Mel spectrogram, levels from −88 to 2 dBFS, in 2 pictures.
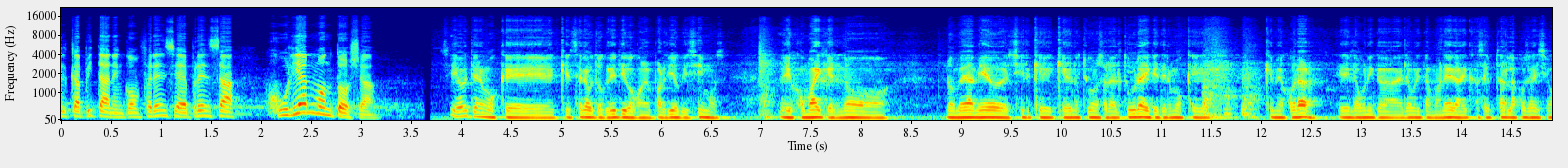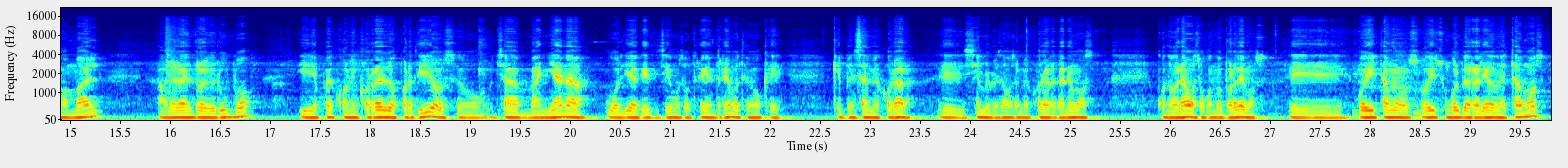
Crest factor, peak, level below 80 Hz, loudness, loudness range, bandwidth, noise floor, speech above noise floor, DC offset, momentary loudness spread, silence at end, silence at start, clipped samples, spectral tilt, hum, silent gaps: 16 dB; -4 dBFS; -52 dBFS; -20 LUFS; 3 LU; 10 kHz; -44 dBFS; 25 dB; under 0.1%; 10 LU; 0 s; 0 s; under 0.1%; -7.5 dB/octave; none; 3.63-3.69 s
